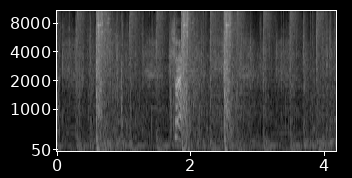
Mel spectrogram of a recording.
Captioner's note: Bullets firing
